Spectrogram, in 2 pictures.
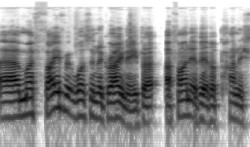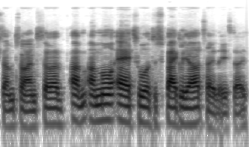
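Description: A man with a British accent talks fairly quickly with hardly any pauses, his medium pitch carrying lively intonation over a quiet background. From UK. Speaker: designer and cocktail author. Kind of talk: casual interview.

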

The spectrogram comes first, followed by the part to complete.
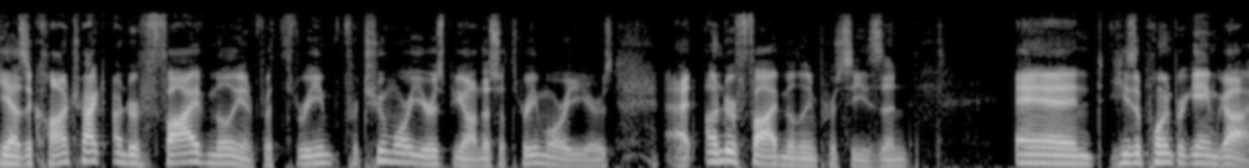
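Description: With an unremarkable speaking voice at medium pitch, a man talks at a fairly quick pace with lively intonation, the sound dry and close with no echo against a quiet background. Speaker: sports radio host. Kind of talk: postgame sports talk radio. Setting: studio.

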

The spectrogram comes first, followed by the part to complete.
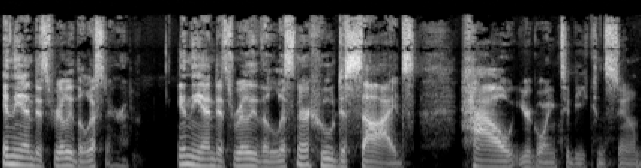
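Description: A plain, everyday voice from a man with a Canadian accent, medium pitch, ordinary pitch variation and moderate pace, on a very clean recording with a silent background. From Montreal, Quebec. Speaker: podcaster and former radio broadcaster. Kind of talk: interview conversation. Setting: home studio.

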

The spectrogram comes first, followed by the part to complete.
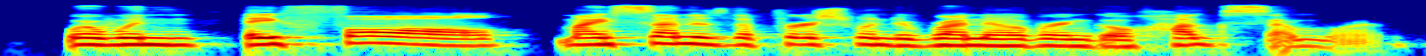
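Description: Against a quiet background, with dry, close sound and no echo, a woman with a Canadian accent speaks at a fairly quick pace in a fairly high voice. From Canada. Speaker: army veteran and business founder. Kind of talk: casual interview chat. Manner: animated.

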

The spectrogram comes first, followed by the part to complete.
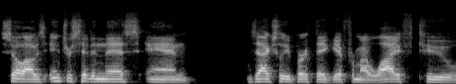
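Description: A man with an American accent speaks in an ordinary speaking voice at a medium pitch. He keeps a moderate pace against a quiet background. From Utah, US. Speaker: entrepreneur and journaling coach, former college baseball player. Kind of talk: podcast interview.

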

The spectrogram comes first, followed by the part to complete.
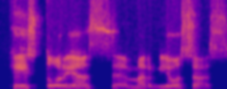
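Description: A woman with a Swedish accent, fairly high in pitch, at a very slow pace. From Sweden. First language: Swedish (speaking Spanish). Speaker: diplomat. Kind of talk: panel conversation.

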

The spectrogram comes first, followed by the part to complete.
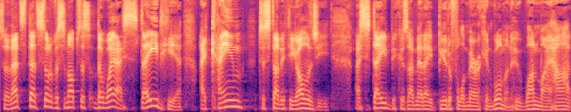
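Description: An Australian-accented man talks fairly quickly with a bright, sharp tone at medium pitch, his pitch swinging very widely. The sound is dry and close with no echo, in a very clean recording with a silent background. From Australia, Adelaide. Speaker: pastor and author. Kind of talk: casual interview chat.

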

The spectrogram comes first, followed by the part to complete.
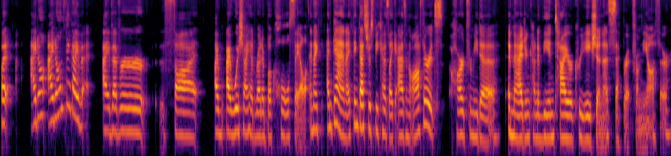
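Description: In a very clean recording with a silent background, a woman with an ordinary speaking voice talks at a moderate pace and a medium pitch. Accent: American. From Ohio, US Midwest. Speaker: romance author. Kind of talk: interview.

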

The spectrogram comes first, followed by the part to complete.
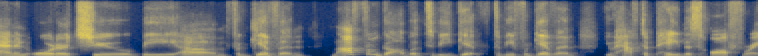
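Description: At a moderate pace, a woman talks in an ordinary speaking voice that sits fairly low in pitch. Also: ordinary pitch variation. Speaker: podcast host. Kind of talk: casual interview chat.

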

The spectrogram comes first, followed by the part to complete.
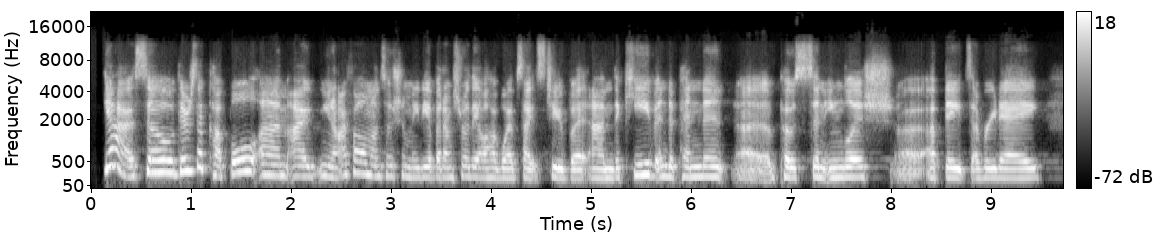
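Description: Over noticeable background noise, a woman with an American accent speaks at a medium pitch and fairly quick pace, with ordinary pitch variation and hardly any pauses. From United States. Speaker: missionary. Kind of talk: interview conversation.

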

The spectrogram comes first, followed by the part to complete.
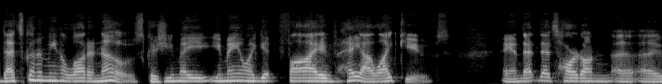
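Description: Speaking with an American accent, a man has a fairly high pitch and a somewhat breathy sound. He keeps a moderate pace with ordinary pitch variation. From southwest Missouri, Ozarks. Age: 50s. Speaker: recruiting company CEO, sports parent. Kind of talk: casual chat. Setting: hotel room, remote recording.

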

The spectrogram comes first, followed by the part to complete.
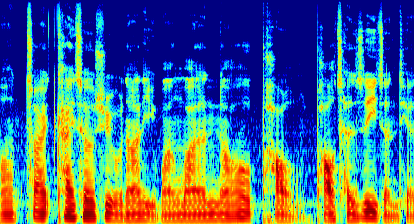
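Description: A man with ordinary pitch variation. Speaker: podcaster. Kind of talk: casual monologue.

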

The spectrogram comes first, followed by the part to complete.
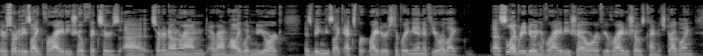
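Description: In a very clean recording with a silent background, a man with a fairly low voice and an American accent talks very fast in a bright, sharp tone with monotone, flat intonation. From Southern Illinois, near St. Louis. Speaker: writer and journalist. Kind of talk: casual chat.

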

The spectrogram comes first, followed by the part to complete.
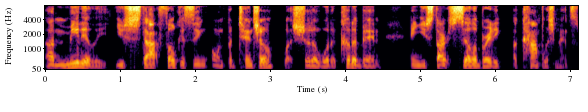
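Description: A man with an American accent, a fairly low pitch and an animated tone at a moderate pace, dry and close with no echo, over a quiet background. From US Midwest, Michigan (Jackson). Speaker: entrepreneur and motivational speaker. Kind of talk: interview conversation.

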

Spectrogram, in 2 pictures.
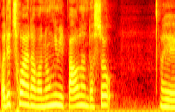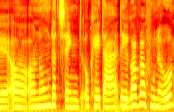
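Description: In an ordinary speaking voice, the speaker moves at a fairly quick pace with fairly even intonation and very even loudness. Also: woman, fairly high pitch for a woman. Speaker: mayor. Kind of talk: interview. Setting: city hall office.

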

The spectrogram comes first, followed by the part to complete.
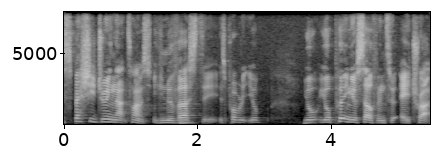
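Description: A man with a London accent on a very clean recording with a silent background. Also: fairly high pitch for a man, ordinary pitch variation, fairly quick pace. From London, England. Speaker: podcast guest. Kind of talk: casual chat.

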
